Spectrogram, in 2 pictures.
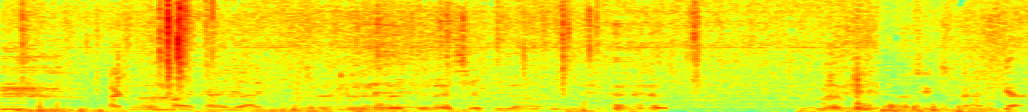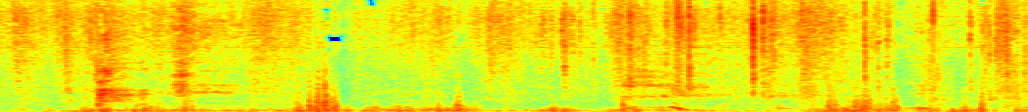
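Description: Young men talk and laugh close by, outdoors.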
